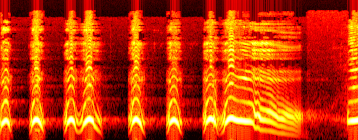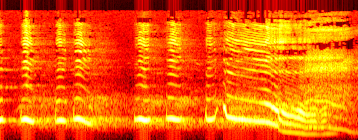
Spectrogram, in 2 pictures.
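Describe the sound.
A group of people imitate barred owl hoots in a rhythmic series, a lead caller followed by the others answering back, ending in a drawn-out descending hoot. The calls are loud, with no ordinary speech.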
